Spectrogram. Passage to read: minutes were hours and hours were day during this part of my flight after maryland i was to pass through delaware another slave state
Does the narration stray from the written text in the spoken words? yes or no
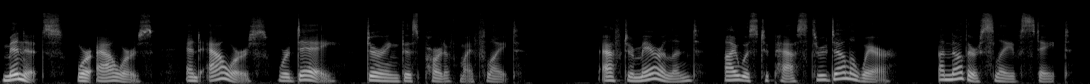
no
